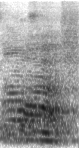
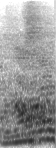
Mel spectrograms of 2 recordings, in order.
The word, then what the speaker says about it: hour: আমরা যেরকম বলি আওয়ার, এইচ ও ইউ আর, আমার অর্থ কি ঘন্টা বা সময়, তাই না? আমার অর্থ কি ঘন্টা বা সময়। আমরা কিন্তু এটা হাওয়ার বলি না, হাওয়ার বলি কি না, বলি আওয়ার।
